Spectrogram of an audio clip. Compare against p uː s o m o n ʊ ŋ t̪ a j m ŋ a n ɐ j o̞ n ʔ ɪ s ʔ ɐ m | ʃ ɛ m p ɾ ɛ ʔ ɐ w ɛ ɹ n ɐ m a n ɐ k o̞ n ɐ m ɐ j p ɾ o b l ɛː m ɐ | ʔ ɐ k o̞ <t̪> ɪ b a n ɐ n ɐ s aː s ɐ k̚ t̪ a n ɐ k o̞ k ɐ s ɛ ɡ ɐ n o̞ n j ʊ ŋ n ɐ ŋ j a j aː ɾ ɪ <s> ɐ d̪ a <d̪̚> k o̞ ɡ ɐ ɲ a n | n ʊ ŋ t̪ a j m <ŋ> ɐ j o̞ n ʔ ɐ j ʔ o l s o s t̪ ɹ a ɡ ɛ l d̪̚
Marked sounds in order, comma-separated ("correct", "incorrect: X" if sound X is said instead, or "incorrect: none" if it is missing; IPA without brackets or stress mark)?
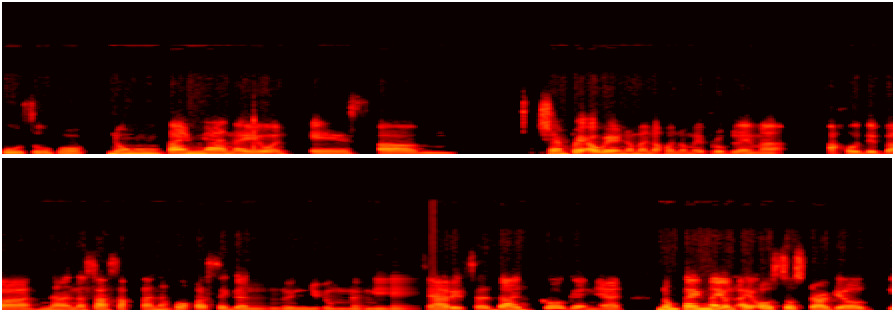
incorrect: d̪, correct, correct, incorrect: n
